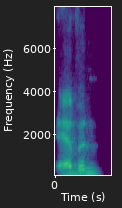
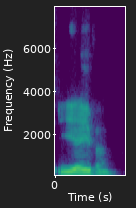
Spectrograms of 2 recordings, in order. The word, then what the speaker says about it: Evan: So with regard to the safeties, first of all, the Gibbons kid, does he not pronounce his name Evan? It's Eaven.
